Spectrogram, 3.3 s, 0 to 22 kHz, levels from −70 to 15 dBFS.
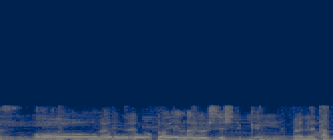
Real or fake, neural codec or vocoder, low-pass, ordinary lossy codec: real; none; 5.4 kHz; none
